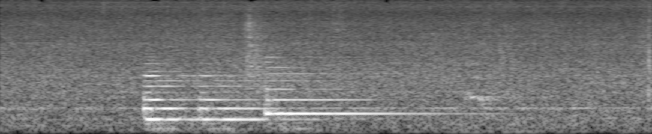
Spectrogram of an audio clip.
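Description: A piano plays a few short starting notes.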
